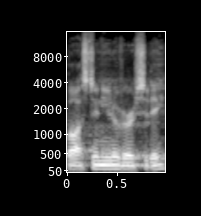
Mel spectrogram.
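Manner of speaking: voice dropped low. Speaker telling about a professor who influenced them, in a lowered voice. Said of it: "(LOWERS VOICE)".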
